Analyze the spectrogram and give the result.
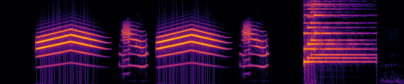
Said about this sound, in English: It's a cat meowing.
